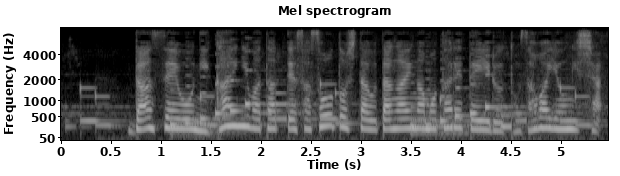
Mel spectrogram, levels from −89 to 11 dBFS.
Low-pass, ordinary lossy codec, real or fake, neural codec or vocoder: 7.2 kHz; Opus, 64 kbps; real; none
